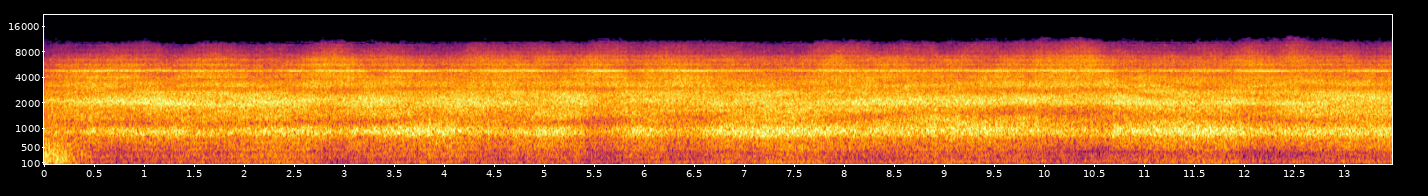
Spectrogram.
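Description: Eurofighter Typhoon FGR4 jet engines running steadily: a loud, even rush with a constant high-pitched whine.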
